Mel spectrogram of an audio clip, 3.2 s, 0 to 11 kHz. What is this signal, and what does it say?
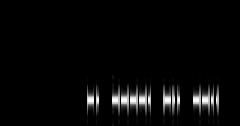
Morse code, heard as a keyed tone, about 40 wpm, spaced as for 29 wpm, 700 Hz. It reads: N9DZ
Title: USA Call Signs - 4 Characters - 2x Character Spacing - 40wpm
